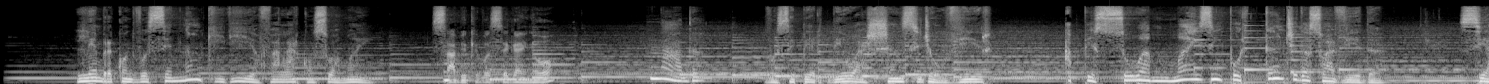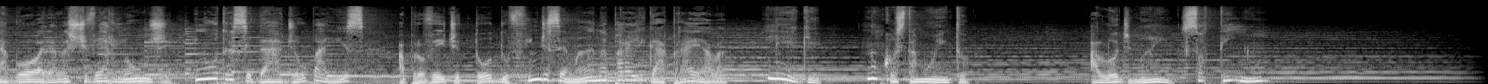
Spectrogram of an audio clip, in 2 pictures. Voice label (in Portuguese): COLOQUIAL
